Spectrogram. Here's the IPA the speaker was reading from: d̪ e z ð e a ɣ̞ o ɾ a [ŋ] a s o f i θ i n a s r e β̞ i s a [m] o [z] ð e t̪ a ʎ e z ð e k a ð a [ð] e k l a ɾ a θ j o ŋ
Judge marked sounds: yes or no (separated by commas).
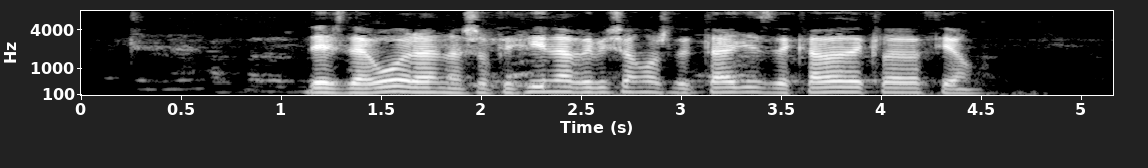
no, no, yes, yes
